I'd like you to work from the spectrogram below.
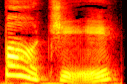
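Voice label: "bao zhi", Mandarin; 报纸; 新聞; dictionary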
